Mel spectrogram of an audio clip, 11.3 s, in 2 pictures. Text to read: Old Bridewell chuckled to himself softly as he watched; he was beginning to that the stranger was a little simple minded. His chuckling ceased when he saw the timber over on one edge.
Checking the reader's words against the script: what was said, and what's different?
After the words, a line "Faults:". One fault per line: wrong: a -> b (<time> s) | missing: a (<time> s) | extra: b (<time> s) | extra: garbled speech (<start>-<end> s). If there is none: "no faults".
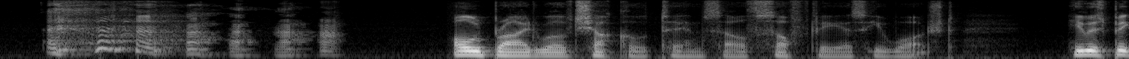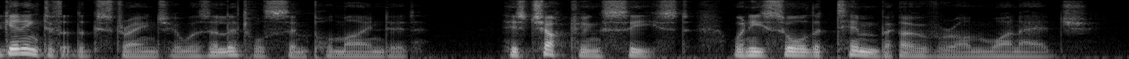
Old Bridewell chuckled to himself softly as he watched; he was beginning to that the stranger was a little simple minded. His chuckling ceased when he saw the timber over on one edge.
Faults:
no faults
